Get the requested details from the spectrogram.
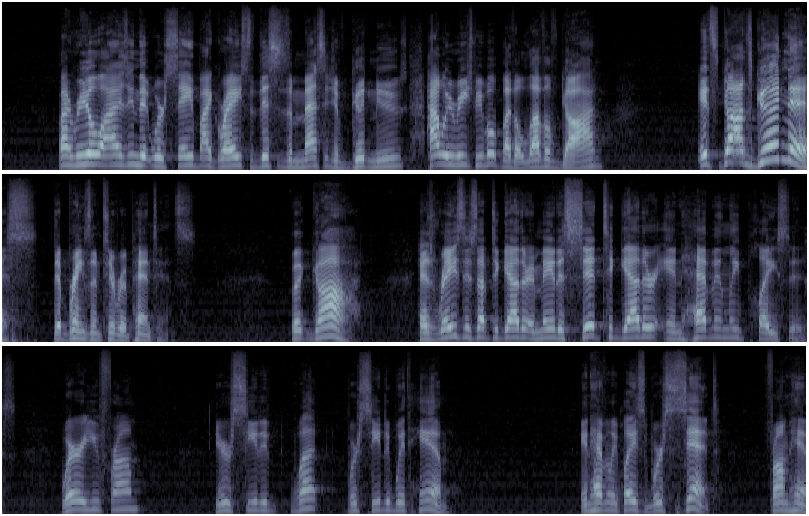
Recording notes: this is our first service audio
